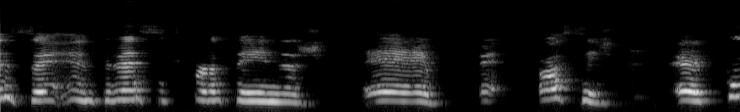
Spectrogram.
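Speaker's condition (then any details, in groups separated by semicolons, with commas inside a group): Ataxia after brain injury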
